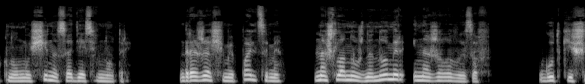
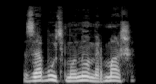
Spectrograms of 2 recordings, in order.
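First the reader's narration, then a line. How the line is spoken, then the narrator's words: Rude, curt young man. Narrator (Russian): Грубо оборвал меня парень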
